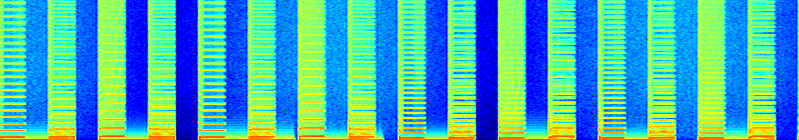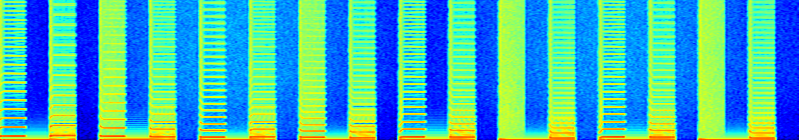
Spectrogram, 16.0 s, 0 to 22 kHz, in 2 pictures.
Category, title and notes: Music > Multiple instruments
Treasure Island Beach Tavarn Jingle
A lively 8-bit tavern background loop inspired by classic adventure games. Built from scratch in FL Studio using only native instruments like 3xOsc for triangle bass, pulse chords, square leads, and noise-based percussion. Mixed with EQ shaping and subtle automation to create a playful pirate tavern feel, with background noise designed to resemble ocean waves at the shoreline. Seamless loop for game projects, retro-style videos, or creative storytelling. Add the credit in your video description, game credits, or project page.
